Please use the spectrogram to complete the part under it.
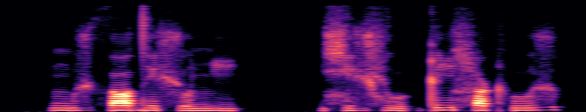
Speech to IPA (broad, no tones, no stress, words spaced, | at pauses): ŋuʒθɒ deʃoɲi | ɕeʒɕu | ʈi ɬɒʈʰuʒ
